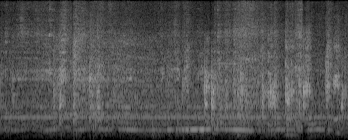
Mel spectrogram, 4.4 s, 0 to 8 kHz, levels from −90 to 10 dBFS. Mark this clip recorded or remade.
recorded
